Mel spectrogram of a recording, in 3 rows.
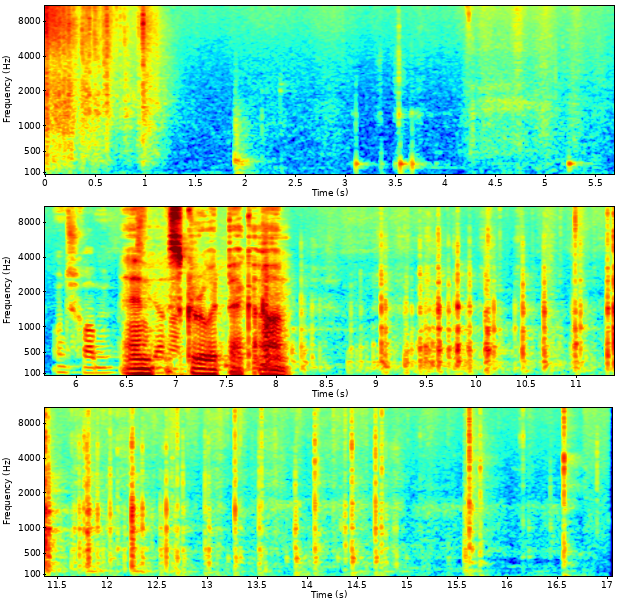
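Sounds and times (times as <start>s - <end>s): filter casing clicking and scraping: 7.8s - 16.7s.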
